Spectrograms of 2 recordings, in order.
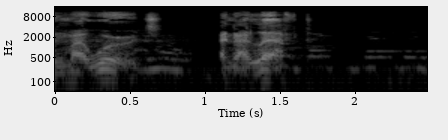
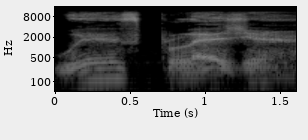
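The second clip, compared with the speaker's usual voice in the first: creepy low voice; 10 semitones lower, much slower than usual. Acted.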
